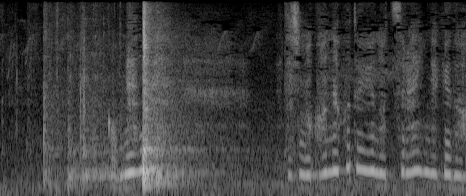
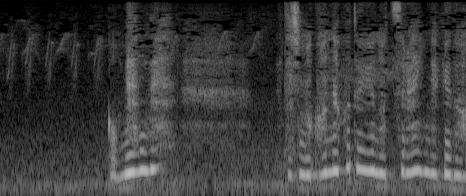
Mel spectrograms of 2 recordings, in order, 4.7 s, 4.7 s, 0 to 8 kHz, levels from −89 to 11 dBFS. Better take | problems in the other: second | background sound (Keys jangling); as loud as the speech

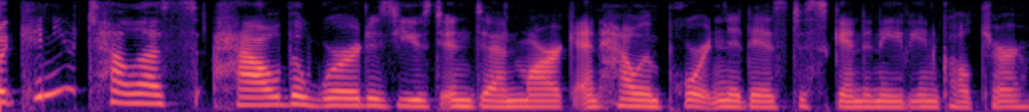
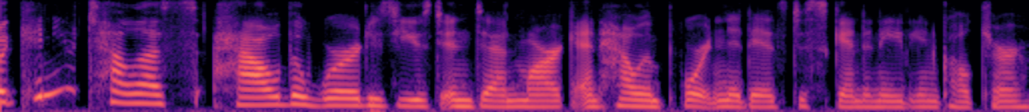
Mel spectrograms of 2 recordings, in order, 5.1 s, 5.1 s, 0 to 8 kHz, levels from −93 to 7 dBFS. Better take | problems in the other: first | noise reduction (neural diffusion model UNIVERSE++)

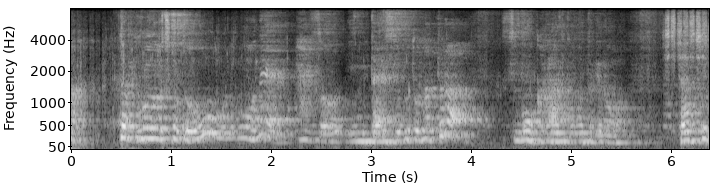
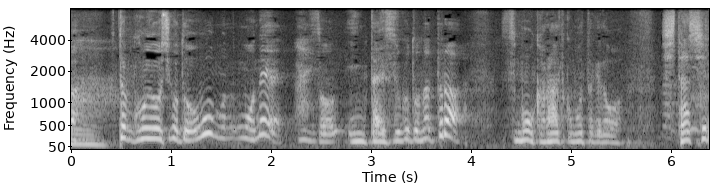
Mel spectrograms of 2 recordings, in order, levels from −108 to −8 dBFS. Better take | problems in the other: second | noise reduction (neural separator model SepFormer DNS4)

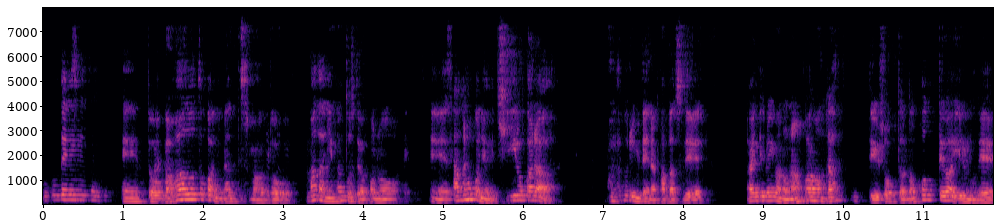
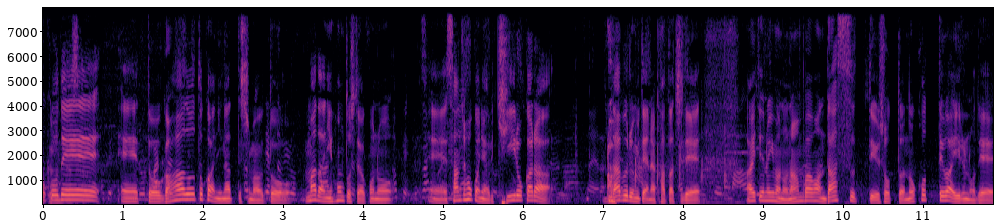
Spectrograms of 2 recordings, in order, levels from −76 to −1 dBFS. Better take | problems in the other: second | noise reduction (neural mask model DeepFilterNet 3)

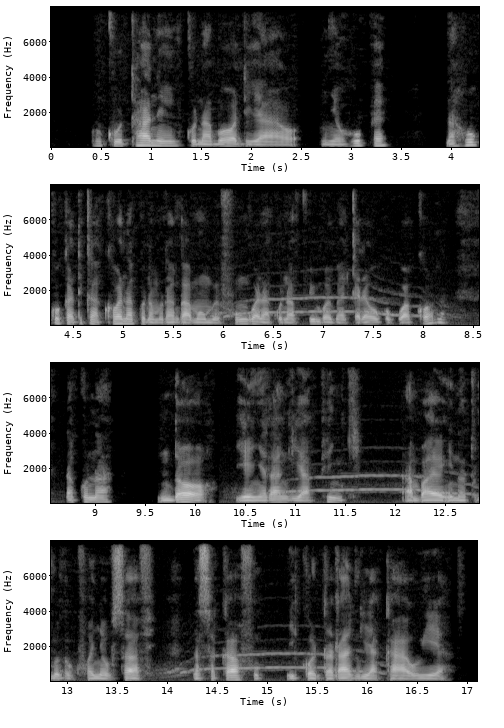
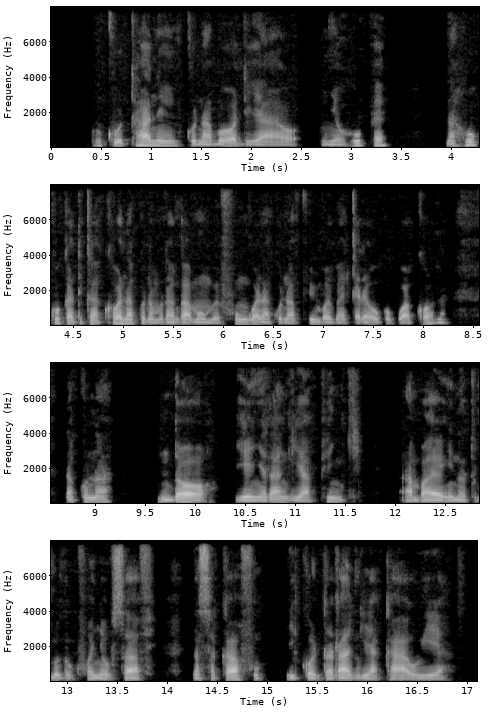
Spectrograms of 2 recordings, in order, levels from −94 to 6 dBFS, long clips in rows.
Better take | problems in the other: second | background sound (Dog); 17 dB below the speech

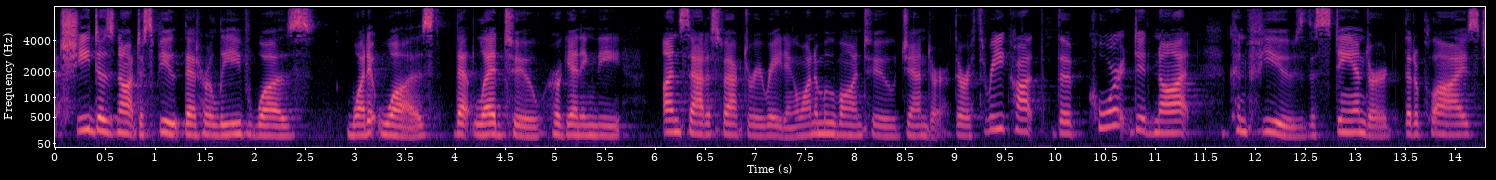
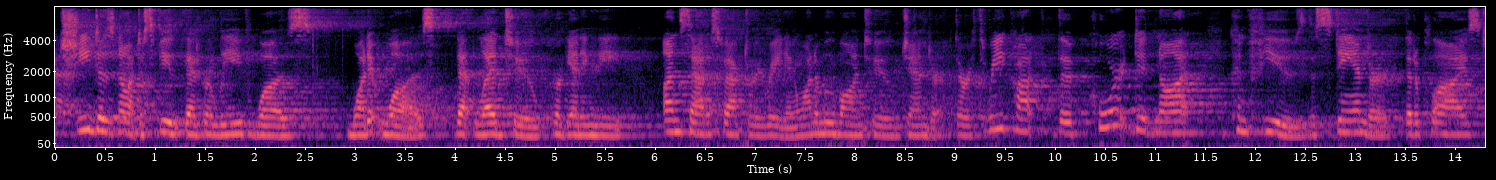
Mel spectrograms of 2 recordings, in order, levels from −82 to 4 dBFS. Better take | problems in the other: first | noise reduction (neural separator model SepFormer DNS4)

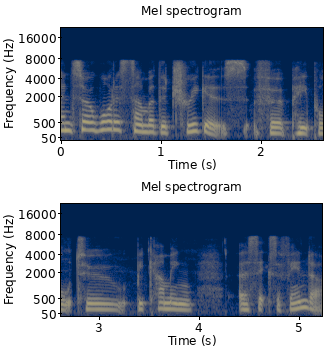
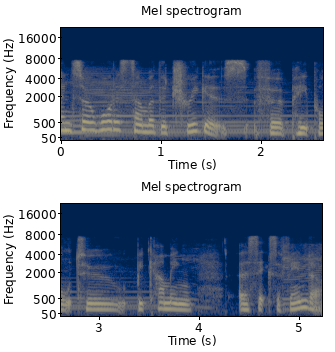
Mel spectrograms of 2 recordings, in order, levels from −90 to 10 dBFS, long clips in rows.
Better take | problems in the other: first | background sound (Guitar); 14 dB below the speech

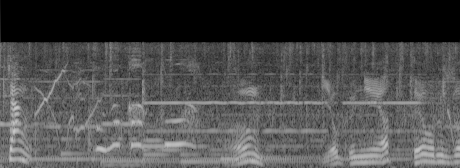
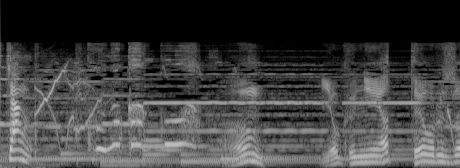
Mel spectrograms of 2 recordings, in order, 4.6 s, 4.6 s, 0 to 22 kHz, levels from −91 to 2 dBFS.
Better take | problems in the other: second | background sound (Rain); 13 dB below the speech

